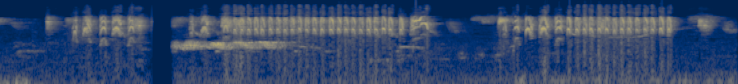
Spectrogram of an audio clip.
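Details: Spot-breasted laughingthrush singing: long bursts of rapid, dense, buzzy high chatter separated by short pauses, with one lower slurred whistle early on and a brief gap of silence.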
